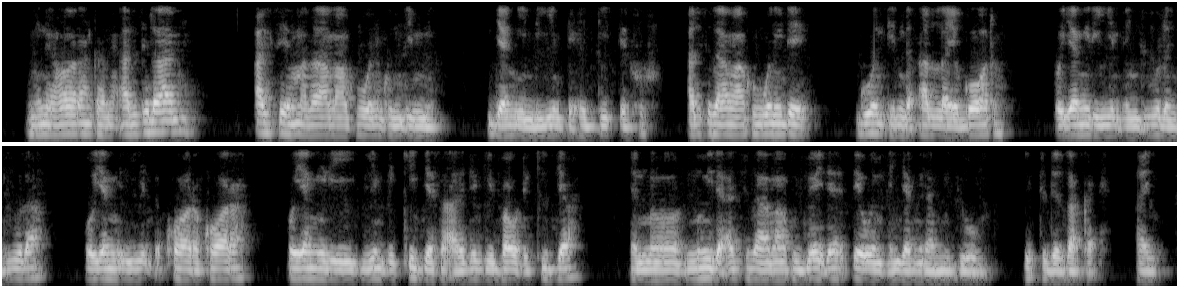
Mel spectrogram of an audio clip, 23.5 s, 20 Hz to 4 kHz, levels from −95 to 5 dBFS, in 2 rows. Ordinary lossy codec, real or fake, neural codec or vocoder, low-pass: none; fake; vocoder, 44.1 kHz, 128 mel bands every 512 samples, BigVGAN v2; 3.6 kHz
